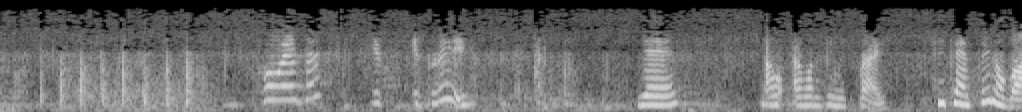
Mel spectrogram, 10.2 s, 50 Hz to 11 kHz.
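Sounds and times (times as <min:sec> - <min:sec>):
sharp knocks on a dressing room door: 0:00.4 - 0:02.1
speech: 0:03.1 - 0:05.6, 0:06.4 - 0:07.0, 0:07.6 - 0:10.2.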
